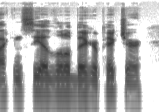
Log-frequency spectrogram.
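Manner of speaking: plain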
